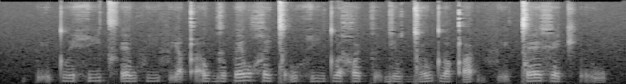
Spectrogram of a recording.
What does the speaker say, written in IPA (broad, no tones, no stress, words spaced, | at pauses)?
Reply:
pḛtʷe hit͡sʼɛwfi fḛqʼḛwɡə pɛwχiǀə̰w hitʷɛχø kə̰ɡew ɡ͡ǀœwtʷɛwqʼøʔḭ fḛ ǀɛxɛ t͡ʃʼə̰w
